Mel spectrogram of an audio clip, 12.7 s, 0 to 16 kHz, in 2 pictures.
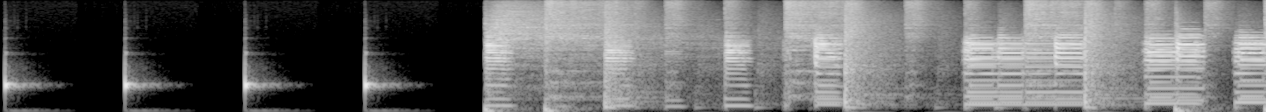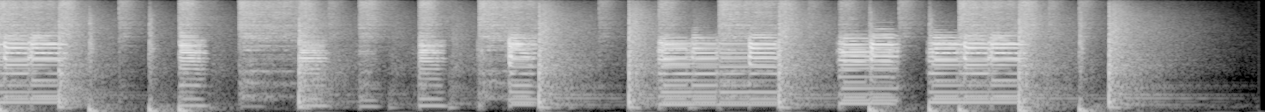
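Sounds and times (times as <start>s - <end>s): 
funk accenting single notes and triads in A minor: 2.4s - 12.0s.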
